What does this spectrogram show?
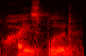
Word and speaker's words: Weyes Blood: did, but at least I now know it's Weyes Blood.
